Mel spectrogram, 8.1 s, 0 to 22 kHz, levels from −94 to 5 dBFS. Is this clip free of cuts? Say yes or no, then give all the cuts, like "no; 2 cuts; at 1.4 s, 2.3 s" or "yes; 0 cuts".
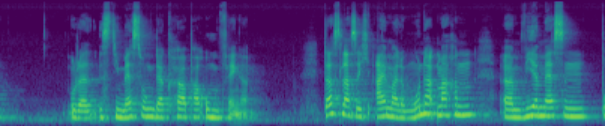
yes; 0 cuts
